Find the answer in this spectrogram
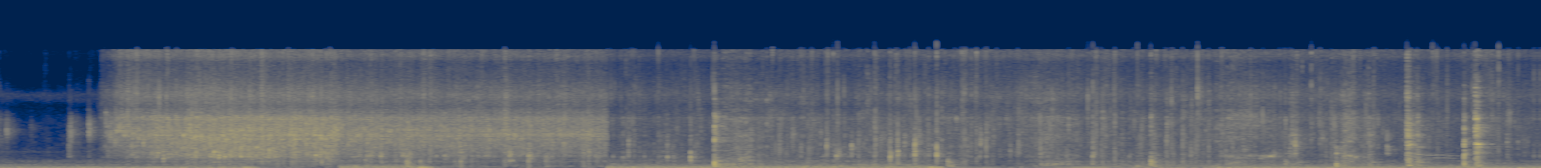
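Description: Chopped ingredient frying in hot oil in a wok. The sizzling starts about a second in and is loudest for the next few seconds, then settles lower. Through the rest a spatula scrapes and clicks against the wok as it stirs.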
